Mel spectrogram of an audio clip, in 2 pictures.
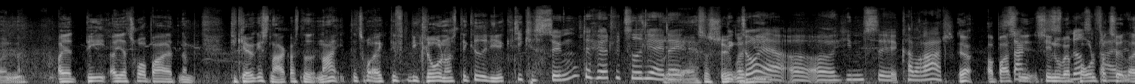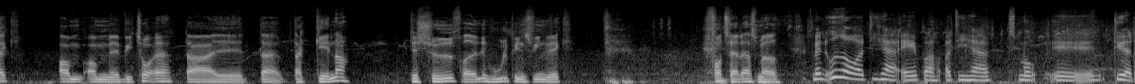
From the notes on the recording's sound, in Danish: Der sendes live fra Joboland på Bornholm.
